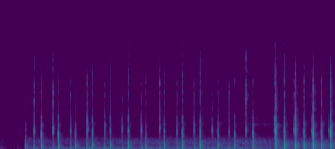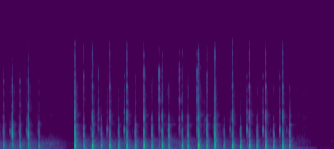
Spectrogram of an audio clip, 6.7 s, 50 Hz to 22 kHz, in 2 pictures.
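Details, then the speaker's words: BoardSource Mark 65 keyboard: fast bursts of sharp, higher-pitched key clacks with louder rattly strikes; unlubricated stabilizers ticking on larger keys, especially Enter, before re-lube. "It is on the higher pitched end, especially on the sides here. But the problem with this is literally again the stabilizers as you can hear."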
